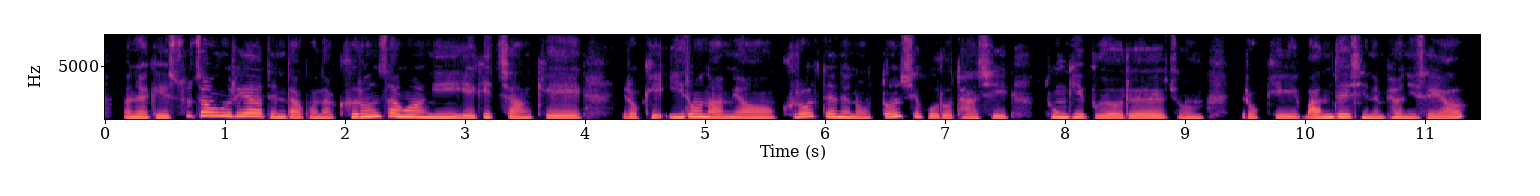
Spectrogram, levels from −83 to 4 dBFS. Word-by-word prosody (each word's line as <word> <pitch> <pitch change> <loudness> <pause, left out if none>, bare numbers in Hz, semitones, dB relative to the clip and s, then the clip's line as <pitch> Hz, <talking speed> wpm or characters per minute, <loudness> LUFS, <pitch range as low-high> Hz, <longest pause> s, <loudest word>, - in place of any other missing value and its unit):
만약에 205 -1 0
수정을 335 - +1
해야 315 -1 +4
된다거나 195 -7 -2
그런 280 +4 +4
상황이 255 -9 +3
예기치 225 +4 -1
않게 195 0 -1 0.3
이렇게 195 -1 -3
일어나면 220 -7 +1
그럴 290 +4 0
때는 265 -9 +2
어떤 265 - +1
식으로 250 -9 -3
다시 185 0 -3 0.3
동기부여를 195 -5 0
좀 180 -1 -5 0.3
이렇게 90 -1 -3
만드시는 205 -2 +1
편이세요? 185 - -1
205 Hz, 300 characters per minute, -24 LUFS, 190-265 Hz, 0.3 s, 해야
